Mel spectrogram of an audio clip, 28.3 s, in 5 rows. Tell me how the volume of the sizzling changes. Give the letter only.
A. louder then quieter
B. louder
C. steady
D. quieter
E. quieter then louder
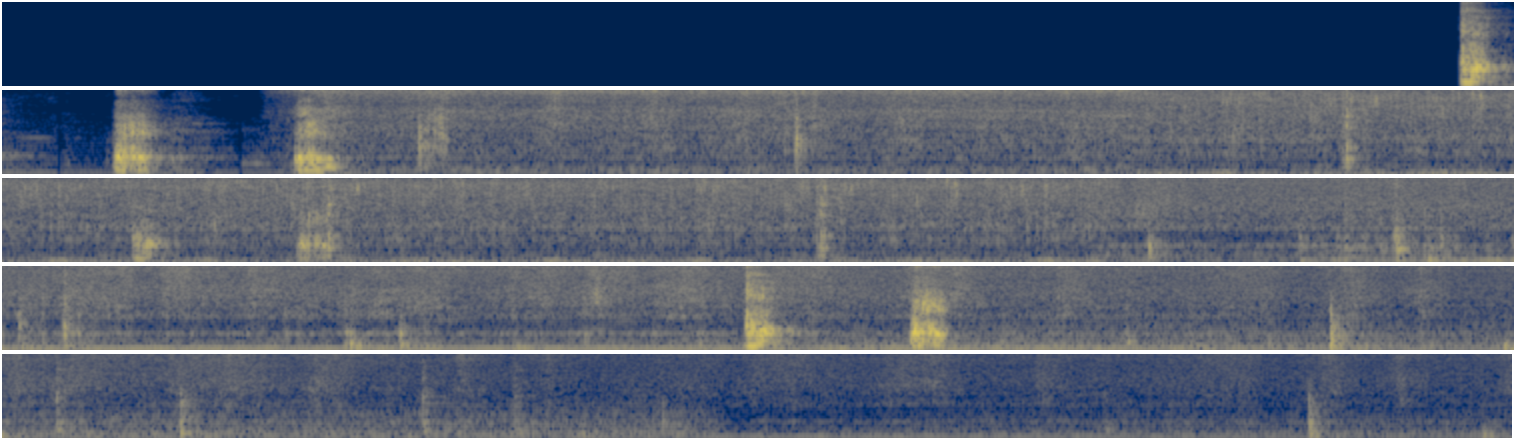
D.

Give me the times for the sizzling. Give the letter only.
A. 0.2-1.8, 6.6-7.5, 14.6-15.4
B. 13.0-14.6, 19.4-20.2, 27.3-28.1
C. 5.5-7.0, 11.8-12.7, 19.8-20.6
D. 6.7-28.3
D.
